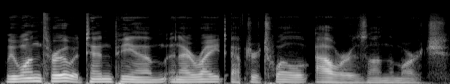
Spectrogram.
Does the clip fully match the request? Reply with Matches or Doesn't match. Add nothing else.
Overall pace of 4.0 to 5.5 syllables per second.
Matches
